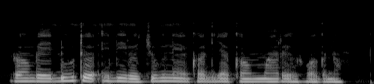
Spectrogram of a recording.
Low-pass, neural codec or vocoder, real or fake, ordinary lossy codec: 7.2 kHz; none; real; none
